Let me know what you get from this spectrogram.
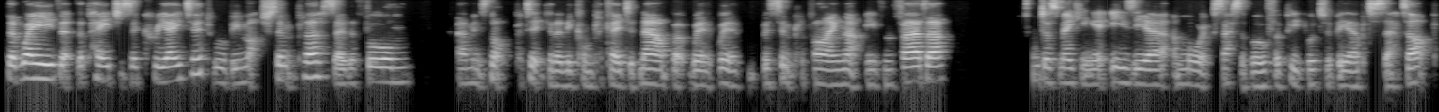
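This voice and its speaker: A woman with a croaky voice, hosting a webinar over a video call, chatty and full of ums, clearing her throat now and then. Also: low voice, steady tone, moderate pace, a little mellow. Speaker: webinar host. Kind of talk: presenting a product webinar.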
